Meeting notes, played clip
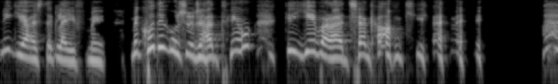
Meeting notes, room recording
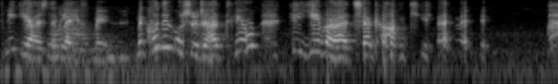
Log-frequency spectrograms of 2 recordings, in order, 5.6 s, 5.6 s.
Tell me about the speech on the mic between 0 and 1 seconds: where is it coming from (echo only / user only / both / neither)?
both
